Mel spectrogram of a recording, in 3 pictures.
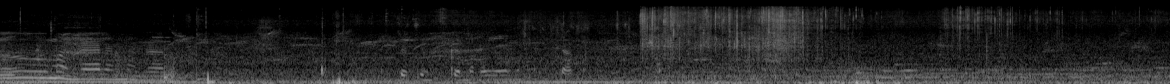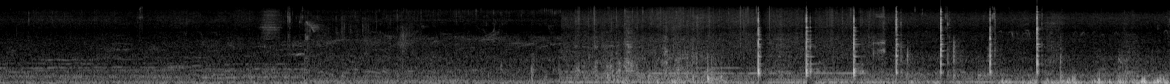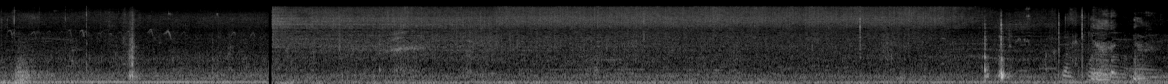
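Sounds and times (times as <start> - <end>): batter sizzling on griddle: 6.4 - 11.6, 17.3 - 22.0, 26.0 - 34.0.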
